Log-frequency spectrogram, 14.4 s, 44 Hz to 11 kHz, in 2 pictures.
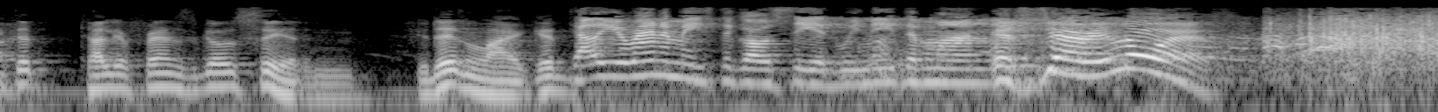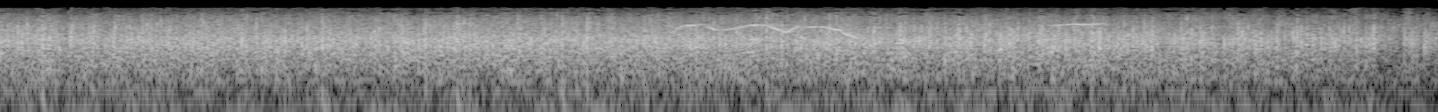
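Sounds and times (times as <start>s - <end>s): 
speech: 0.0s - 6.2s
laughter: 4.3s - 7.5s
audience applause: 6.2s - 14.3s
whistle or cheer from audience: 10.4s - 13.0s.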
